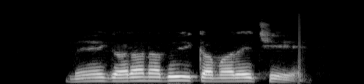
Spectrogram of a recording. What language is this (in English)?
Domaaki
